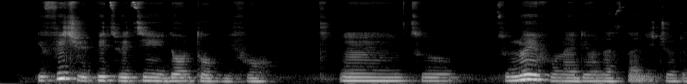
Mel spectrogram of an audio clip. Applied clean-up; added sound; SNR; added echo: none; none; none; reverberation time 0.3 s.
